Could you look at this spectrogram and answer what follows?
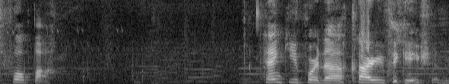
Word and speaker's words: faux pas: So, faux pas. Yeah, it's faux pas.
